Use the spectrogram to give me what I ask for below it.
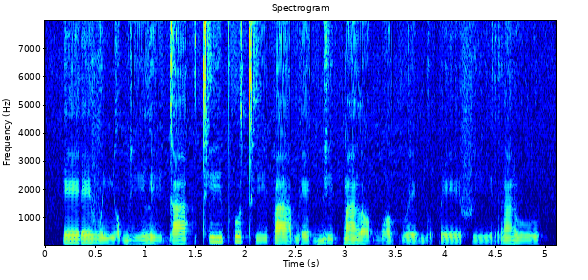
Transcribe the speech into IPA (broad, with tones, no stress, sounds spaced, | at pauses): eː˦ ɾ eː˦ v ʊ˨ ɲ ɔ˨ b iː˨˦ l iː˨ ɡ a˦ | tʰ iː˦ pʰ u˦ tʰ iː˨˦ p aː˨ b eː˨ ɡ͡b iː˦ k͡p ã˦ l ɔ˨˦ ɡ͡b ɔ˨ kʷ eː˨ b ʊ˨ p eː˨ f iː˨ r ã˦ ɾ uː˨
